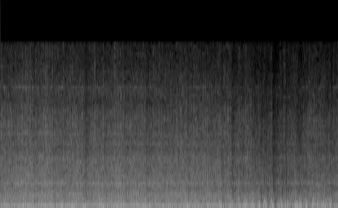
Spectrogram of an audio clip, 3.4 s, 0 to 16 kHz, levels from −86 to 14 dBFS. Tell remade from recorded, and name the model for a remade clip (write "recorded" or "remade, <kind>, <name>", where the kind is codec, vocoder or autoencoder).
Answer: recorded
